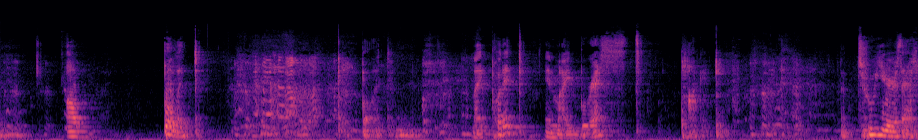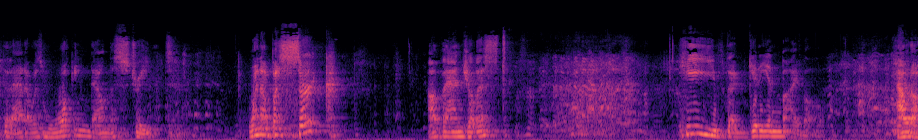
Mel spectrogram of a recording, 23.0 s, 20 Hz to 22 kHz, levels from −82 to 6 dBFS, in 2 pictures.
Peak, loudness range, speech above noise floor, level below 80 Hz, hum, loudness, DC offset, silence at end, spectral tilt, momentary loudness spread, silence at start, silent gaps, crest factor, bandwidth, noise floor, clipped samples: -6 dBFS; 7 LU; 24 dB; -48 dBFS; none; -28 LUFS; 0.2%; 0 s; -4.5 dB/octave; 20 LU; 0 s; none; 24 dB; 11 kHz; -50 dBFS; under 0.1%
